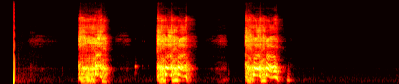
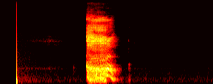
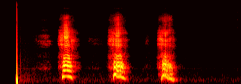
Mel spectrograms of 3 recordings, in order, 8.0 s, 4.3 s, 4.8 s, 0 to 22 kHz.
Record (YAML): three_cough_length: 8.0 s
three_cough_amplitude: 31102
three_cough_signal_mean_std_ratio: 0.41
cough_length: 4.3 s
cough_amplitude: 31556
cough_signal_mean_std_ratio: 0.3
exhalation_length: 4.8 s
exhalation_amplitude: 20107
exhalation_signal_mean_std_ratio: 0.32
survey_phase: beta (2021-08-13 to 2022-03-07)
age: 65+
gender: Female
wearing_mask: 'No'
symptom_cough_any: true
symptom_new_continuous_cough: true
symptom_runny_or_blocked_nose: true
symptom_sore_throat: true
symptom_abdominal_pain: true
symptom_fatigue: true
symptom_fever_high_temperature: true
symptom_headache: true
smoker_status: Ex-smoker
respiratory_condition_asthma: false
respiratory_condition_other: false
recruitment_source: Test and Trace
submission_delay: 2 days
covid_test_result: Positive
covid_test_method: LFT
